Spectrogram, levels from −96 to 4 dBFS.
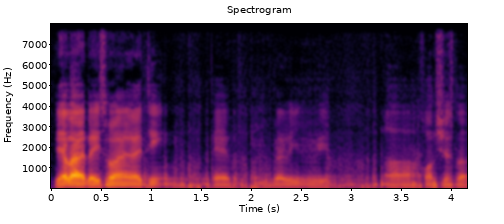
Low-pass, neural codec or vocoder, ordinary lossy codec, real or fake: none; codec, 16 kHz, 1 kbps, FunCodec, trained on Chinese and English, 50 frames a second; none; fake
